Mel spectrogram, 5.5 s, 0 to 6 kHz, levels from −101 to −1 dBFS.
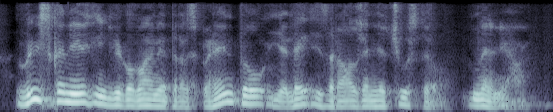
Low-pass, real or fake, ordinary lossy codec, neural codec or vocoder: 5.4 kHz; fake; AAC, 32 kbps; codec, 16 kHz, 1 kbps, FreqCodec, larger model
